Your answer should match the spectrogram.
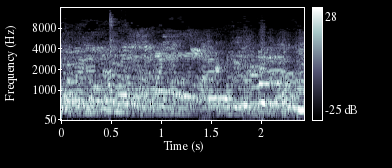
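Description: Several voices talking over one another in a hall: congregation chatter and reactions, none of it clear enough to make out as words.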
